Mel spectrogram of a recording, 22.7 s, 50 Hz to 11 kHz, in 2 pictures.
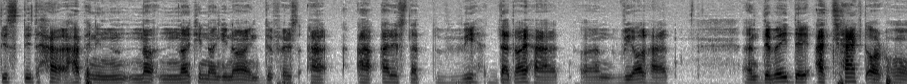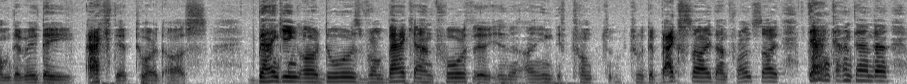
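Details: Stuttering in an adult man that began after a violent home raid and arrest in 1999; he also reports depression.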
